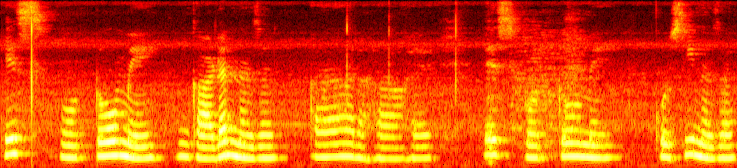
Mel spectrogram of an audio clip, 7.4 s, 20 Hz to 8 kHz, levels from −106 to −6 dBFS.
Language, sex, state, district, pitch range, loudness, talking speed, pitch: Hindi, female, Madhya Pradesh, Umaria, 205-240 Hz, -19 LUFS, 115 wpm, 220 Hz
